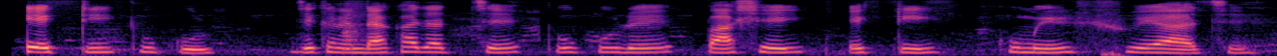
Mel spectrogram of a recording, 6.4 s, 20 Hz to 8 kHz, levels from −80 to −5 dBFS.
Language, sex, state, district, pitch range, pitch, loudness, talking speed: Bengali, female, West Bengal, North 24 Parganas, 215-240 Hz, 225 Hz, -28 LUFS, 115 wpm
